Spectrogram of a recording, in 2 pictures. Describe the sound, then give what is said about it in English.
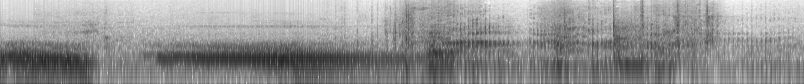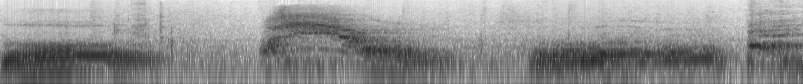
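A puma roars loudly in a series of long, rumbling bursts with brief pauses between them, some rising into a harsh, strained growl, in a Jack Link's Jerky commercial. “It's a puma.”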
